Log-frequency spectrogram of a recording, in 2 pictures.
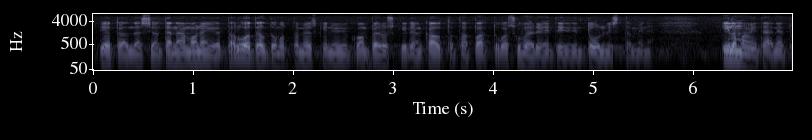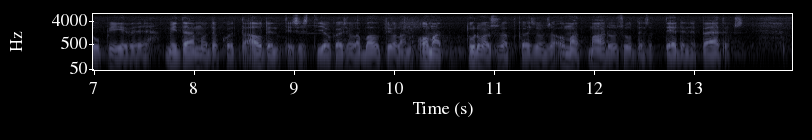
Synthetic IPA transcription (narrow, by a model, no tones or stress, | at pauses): jot̪ːɑhont̪æsːæont̪ænæːmmoneŋkert̪ɑ̰luot̪elt̪umut̪ːɑmyøskinyːkoːmperuskirjɑŋkɑut̪ːɑt̪ɑpɑht̪uʋɑsuʋeret̪int̪int̪unːist̪ɑmine | ilmɑmit̪ænet̪upiːrejæmit̪æːmmuːt̪ɑkuet̪ːæ̰ɑ̰ut̪ent̪ːisest̪ijjokɑselːɑʋɑlt̪iolːɑnomɑt̪t̪urʋɑusrɑt̪kɑisionsɑ̰ʔo̰mɑt̪mɑhdolːˑisuːt̪ensɑt̪tehdænepæːt̪økse̥t̪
